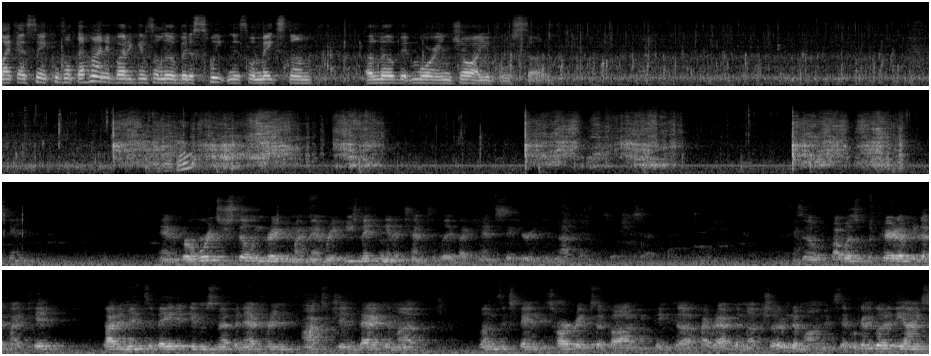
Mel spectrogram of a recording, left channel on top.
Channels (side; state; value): both; different; correlation 0.00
